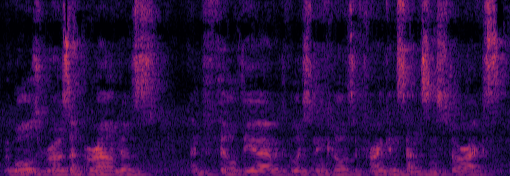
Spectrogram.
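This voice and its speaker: A man's voice: lowish voice, flat delivery, normal speed, a little mellow, recorded from a distance. A male poet at a live poetry reading in an echoey venue, picked up some way from the microphone. His manner is self-deprecating and sweary, and there is faint noise in the recording. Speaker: poet performing own work. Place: indoor arts night venue, live event.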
